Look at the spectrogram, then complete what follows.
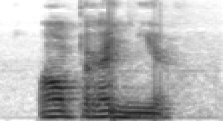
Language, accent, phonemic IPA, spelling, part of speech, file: French, Canada, /ɑ̃.pʁɛɲ/, empreignent, verb, LL-Q150 (fra)-empreignent.wav
- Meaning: third-person plural present indicative/subjunctive of empreindre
